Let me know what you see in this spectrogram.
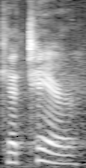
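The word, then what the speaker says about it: Keter: wrote is called katare it spelled ke ter pronounced cat air it means crown as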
